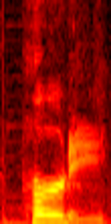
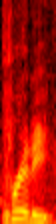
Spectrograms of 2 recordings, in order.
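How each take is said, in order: First: The word is said in a thick regional accent. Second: The word is said plainly, with no strong accent. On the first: "that accent is thick to say purty" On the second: "Not pretty"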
